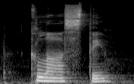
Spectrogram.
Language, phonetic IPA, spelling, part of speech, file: Ukrainian, [ˈkɫaste], класти, verb, Uk-класти.ogg
- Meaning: 1. to put, to place, to lay 2. to build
